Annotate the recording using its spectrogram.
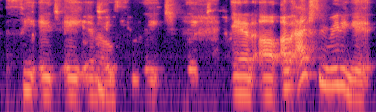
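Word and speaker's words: חנוך: And when you read it in the Hebrew, it's not even pronounced Enoch. It's pronounced Shanoch, Chanoch.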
